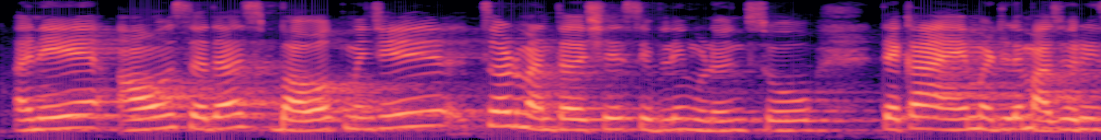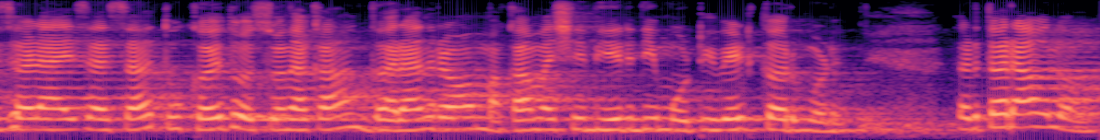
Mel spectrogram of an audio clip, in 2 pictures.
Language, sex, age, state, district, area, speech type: Goan Konkani, female, 18-30, Goa, Bardez, urban, spontaneous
